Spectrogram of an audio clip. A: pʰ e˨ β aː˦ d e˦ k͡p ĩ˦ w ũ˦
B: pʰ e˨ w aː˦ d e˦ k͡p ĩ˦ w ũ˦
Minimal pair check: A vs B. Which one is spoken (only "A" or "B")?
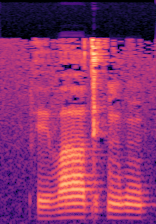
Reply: A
